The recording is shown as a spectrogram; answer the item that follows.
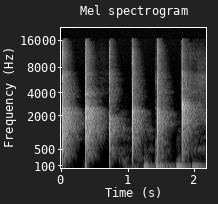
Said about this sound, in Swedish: alltså det är bara att applådera det här.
